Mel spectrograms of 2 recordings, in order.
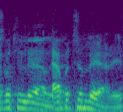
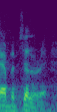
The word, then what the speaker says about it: Abertillery: Immediately behind it comes, I can never pronounce this. Abertillery, thank you. I always want to say Abertillery.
